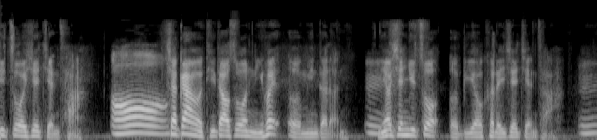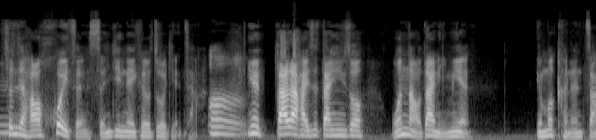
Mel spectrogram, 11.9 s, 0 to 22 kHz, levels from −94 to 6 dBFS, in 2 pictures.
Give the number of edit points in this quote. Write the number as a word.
one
